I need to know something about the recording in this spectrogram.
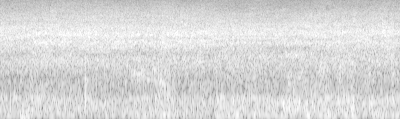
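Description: Faint steady hiss of a skillet of white wine and lemon juice simmering down on the stove burner.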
